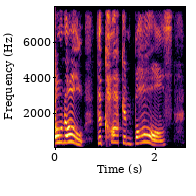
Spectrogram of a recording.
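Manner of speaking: very high, very loud, stretched-out yell. Retelling what a coworker yelled: imitating Liam yelling. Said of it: "he yells".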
